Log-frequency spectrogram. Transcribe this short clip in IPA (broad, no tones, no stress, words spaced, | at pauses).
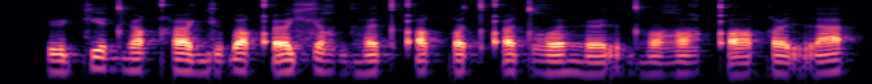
ʏkʲœdʱø qʰøɡʲoɓo qʼyxʲʊʁ ɡʱɐtqʼə qʷətqʼøt ʁʷə ɦœrdʱɔʁɔʁ qʼɔqyra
